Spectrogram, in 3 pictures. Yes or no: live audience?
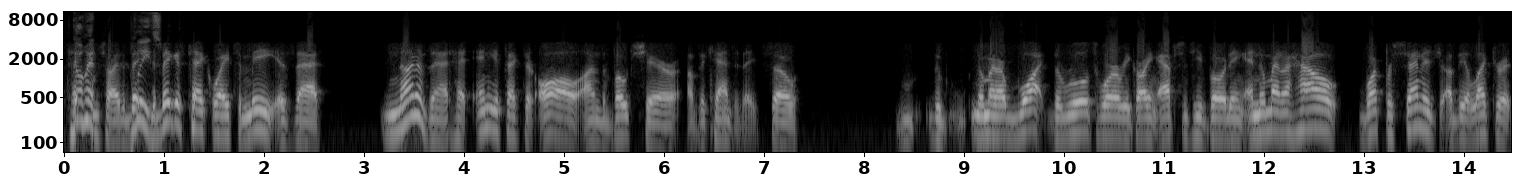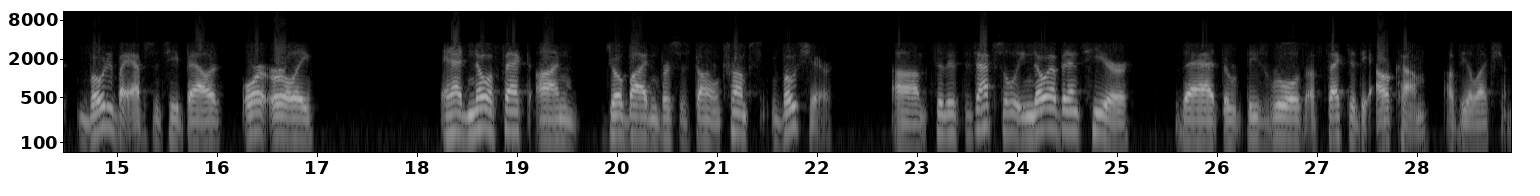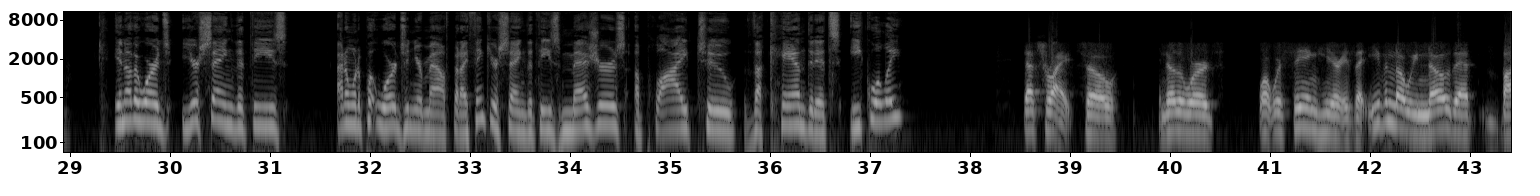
no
